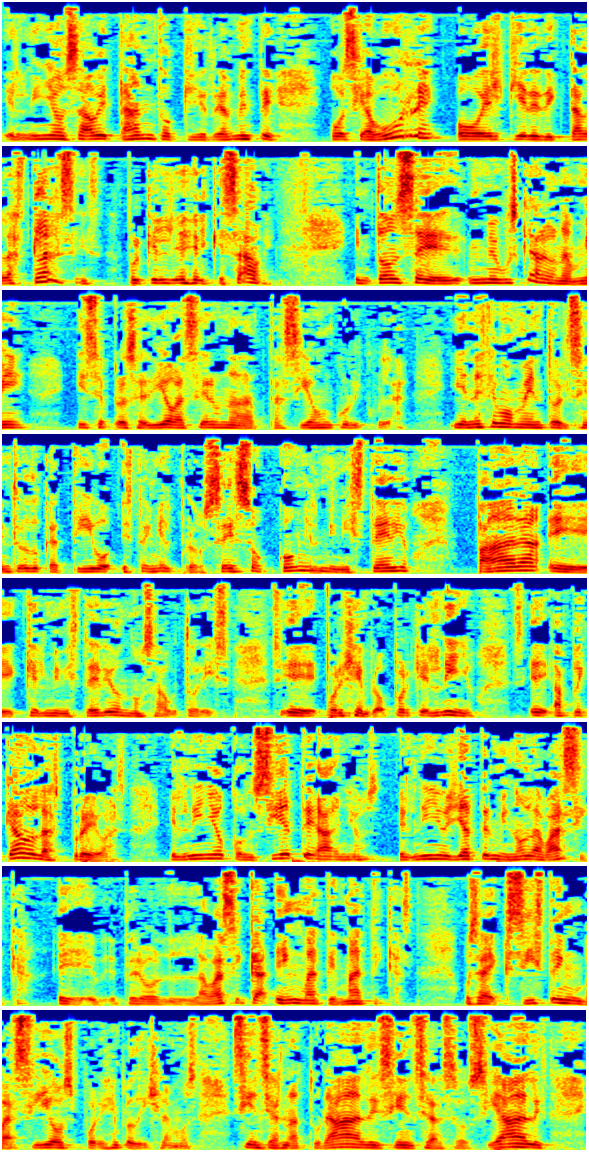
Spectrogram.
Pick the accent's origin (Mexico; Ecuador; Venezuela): Ecuador; Para nosotros como ecuatorianos, sí, decimos Mensa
